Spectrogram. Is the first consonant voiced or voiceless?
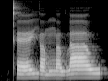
voiceless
